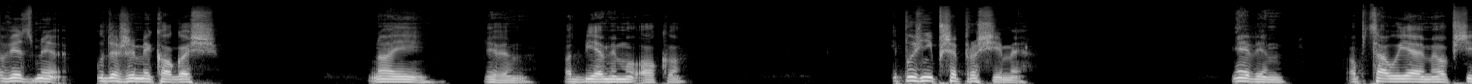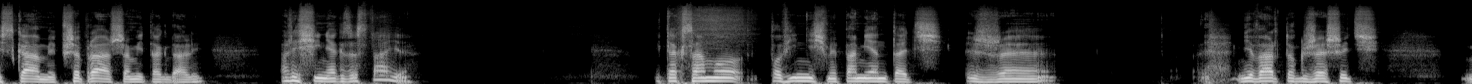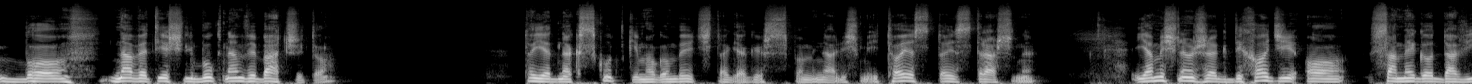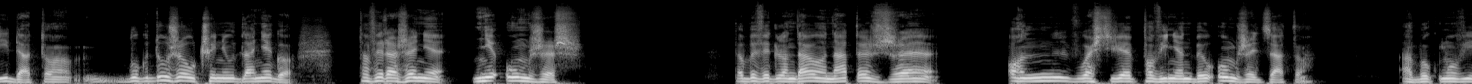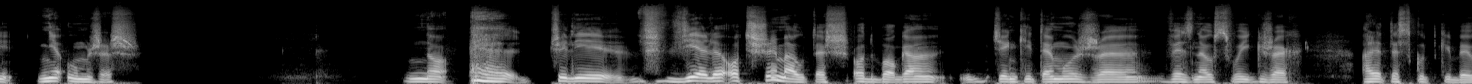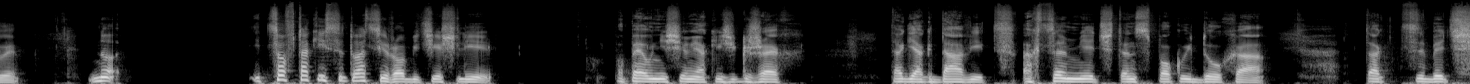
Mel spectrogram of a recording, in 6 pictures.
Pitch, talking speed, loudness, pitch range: 135 Hz, 90 wpm, -16 LUFS, 120-150 Hz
